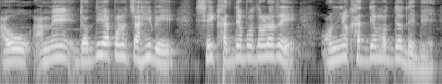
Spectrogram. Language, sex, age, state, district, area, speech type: Odia, male, 60+, Odisha, Bhadrak, rural, spontaneous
